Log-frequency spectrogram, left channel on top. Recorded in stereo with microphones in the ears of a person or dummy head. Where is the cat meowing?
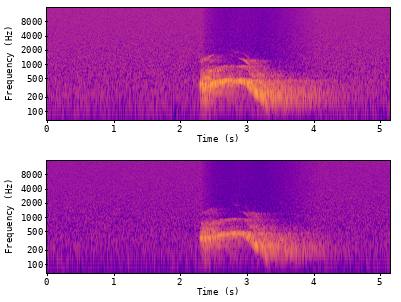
50° left (ahead or behind), 8.5 m; by 3.4 s 40° left (ahead or behind), 7.5 m.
